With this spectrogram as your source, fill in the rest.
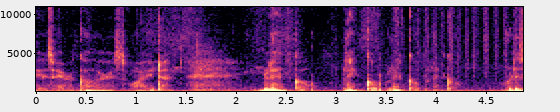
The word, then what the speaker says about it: blanco: Blanco, blanco, blanco, blanco.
